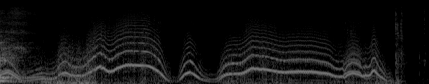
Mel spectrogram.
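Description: Brushless motors of an FPV racing quadcopter, heard from the onboard camera's audio, whining with a pitch that rises and falls with the throttle. The sound dips briefly about halfway through and cuts off near the end as the quad comes down at ground level.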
